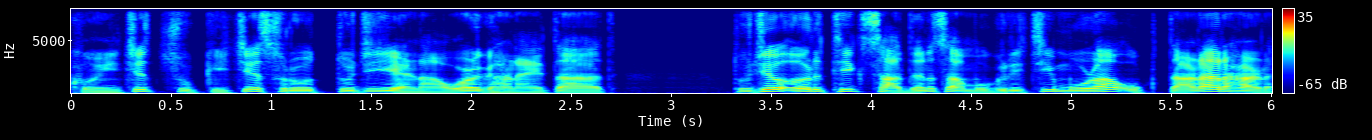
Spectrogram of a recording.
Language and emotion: Goan Konkani, disgusted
